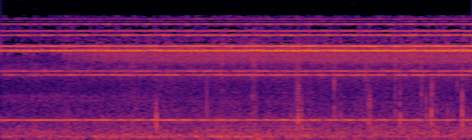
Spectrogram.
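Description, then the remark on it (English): Hurried footsteps of a woman tap quickly and evenly across pavement toward a hospital entrance, starting after a brief pause and continuing at a brisk pace, fairly faint against a steady background hum. “She hurries back toward the hospital entrance.”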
